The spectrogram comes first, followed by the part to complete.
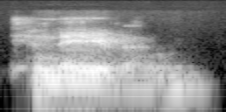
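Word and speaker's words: Cynefin: what do you think this is so it's pronounced knaven which obviously that'd be it right uh so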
